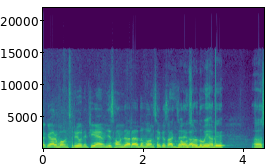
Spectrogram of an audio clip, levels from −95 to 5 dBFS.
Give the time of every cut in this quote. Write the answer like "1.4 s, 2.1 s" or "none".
3.4 s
